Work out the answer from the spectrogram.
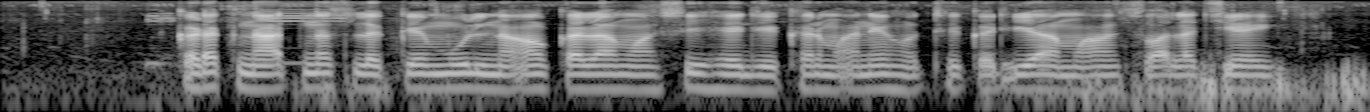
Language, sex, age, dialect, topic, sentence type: Chhattisgarhi, male, 18-24, Eastern, agriculture, statement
